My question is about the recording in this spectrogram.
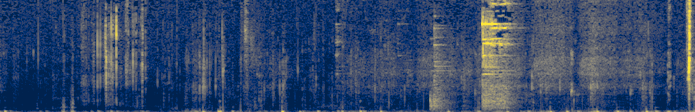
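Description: Someone bites into a dish with hollandaise sauce and chews it. Many rhythmic, crunchy and slightly wet chewing sounds are clear and close, with no talk over them.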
